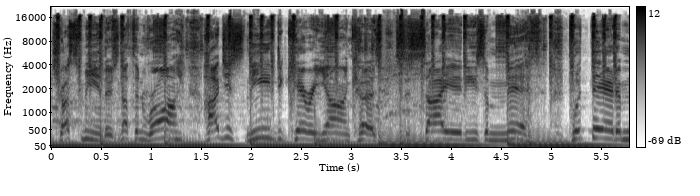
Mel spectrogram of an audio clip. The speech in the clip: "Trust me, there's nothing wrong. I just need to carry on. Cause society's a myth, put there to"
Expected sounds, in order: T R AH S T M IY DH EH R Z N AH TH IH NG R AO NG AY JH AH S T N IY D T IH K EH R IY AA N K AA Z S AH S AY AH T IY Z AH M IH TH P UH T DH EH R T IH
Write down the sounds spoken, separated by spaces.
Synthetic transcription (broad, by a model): T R AH S T M IY DH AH R Z N AH TH IH NG R AO NG AY JH AH S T N IY D T IH K EH R IY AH N K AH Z S AH S AY AH T IY Z AH M IH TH P UH T DH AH R T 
